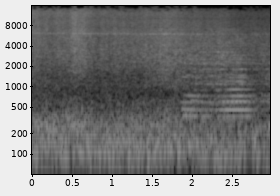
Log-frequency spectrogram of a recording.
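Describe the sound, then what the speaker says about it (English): Two Norfolk Southern mixed freight trains meet on the Harrisburg line, a loud continuous rumble of passing cars with wheel clatter and a sustained horn tone rising near the end. "Once again, two NS mixed freight trains meeting."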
